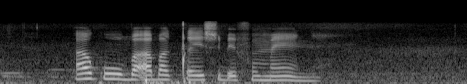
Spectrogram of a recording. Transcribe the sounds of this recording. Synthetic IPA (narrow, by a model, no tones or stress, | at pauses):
akʼuɓaaɓaǃeʃiɓefumɛːnɛ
